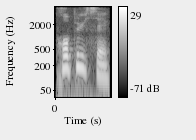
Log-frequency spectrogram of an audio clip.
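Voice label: "propulser", French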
